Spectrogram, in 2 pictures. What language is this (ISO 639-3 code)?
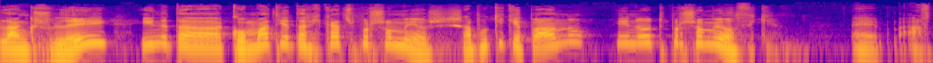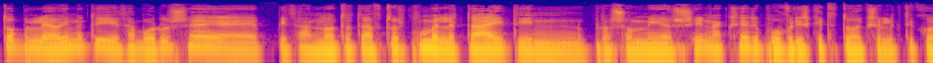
ell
